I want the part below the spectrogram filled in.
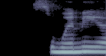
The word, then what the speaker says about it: Swinny: And then in June, Peggy, how would you say this? S-W-I-N-N-Y, Sweeney? – Sweeney, I would say.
